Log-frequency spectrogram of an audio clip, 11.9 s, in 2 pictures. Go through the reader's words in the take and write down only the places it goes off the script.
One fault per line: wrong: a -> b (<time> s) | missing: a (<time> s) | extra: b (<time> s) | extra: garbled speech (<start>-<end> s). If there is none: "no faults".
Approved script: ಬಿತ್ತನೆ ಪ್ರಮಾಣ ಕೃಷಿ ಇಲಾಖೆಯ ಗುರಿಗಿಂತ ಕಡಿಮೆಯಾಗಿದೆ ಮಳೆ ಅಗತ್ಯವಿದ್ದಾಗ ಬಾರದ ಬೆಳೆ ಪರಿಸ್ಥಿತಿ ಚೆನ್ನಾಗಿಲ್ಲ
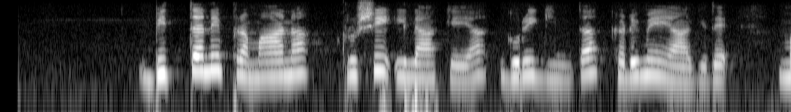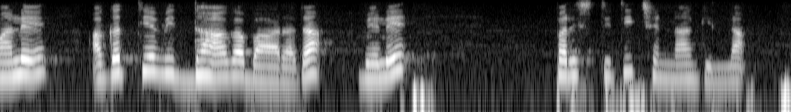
no faults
